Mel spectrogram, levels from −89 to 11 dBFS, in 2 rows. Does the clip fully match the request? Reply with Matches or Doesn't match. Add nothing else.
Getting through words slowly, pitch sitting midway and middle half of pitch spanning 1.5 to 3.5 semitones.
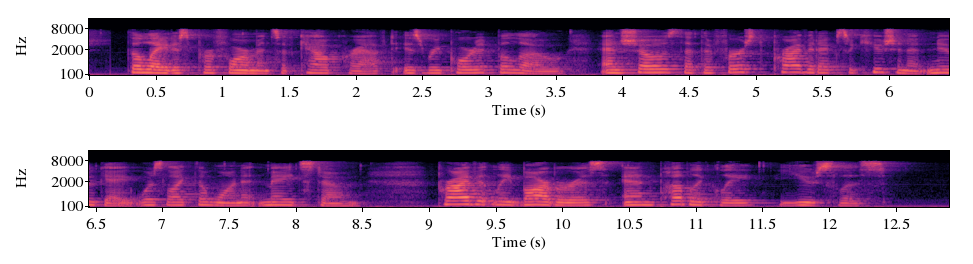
Matches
